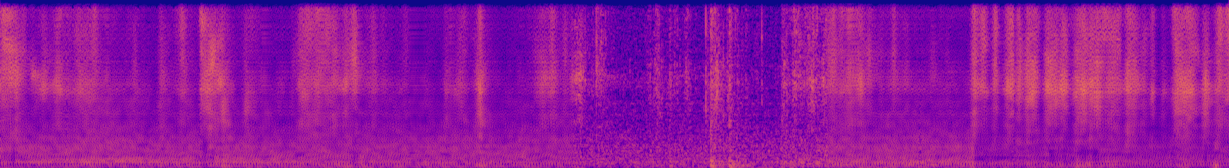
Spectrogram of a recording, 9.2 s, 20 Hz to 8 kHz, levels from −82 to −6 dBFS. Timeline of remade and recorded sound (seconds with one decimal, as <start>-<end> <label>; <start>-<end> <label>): 0.0-4.3 remade; 4.3-6.2 recorded; 6.2-9.2 remade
